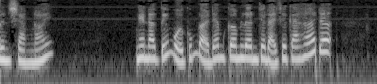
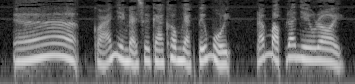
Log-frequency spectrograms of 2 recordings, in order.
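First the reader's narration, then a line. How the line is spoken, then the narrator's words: Smiling. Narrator (Vietnamese): Nhạc Linh Sang mỉm cười nói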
